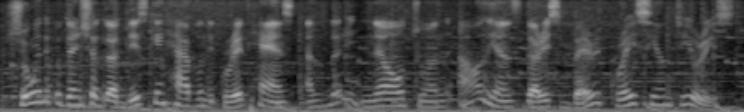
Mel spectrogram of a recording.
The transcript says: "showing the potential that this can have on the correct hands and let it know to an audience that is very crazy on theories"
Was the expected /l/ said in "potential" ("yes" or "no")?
yes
